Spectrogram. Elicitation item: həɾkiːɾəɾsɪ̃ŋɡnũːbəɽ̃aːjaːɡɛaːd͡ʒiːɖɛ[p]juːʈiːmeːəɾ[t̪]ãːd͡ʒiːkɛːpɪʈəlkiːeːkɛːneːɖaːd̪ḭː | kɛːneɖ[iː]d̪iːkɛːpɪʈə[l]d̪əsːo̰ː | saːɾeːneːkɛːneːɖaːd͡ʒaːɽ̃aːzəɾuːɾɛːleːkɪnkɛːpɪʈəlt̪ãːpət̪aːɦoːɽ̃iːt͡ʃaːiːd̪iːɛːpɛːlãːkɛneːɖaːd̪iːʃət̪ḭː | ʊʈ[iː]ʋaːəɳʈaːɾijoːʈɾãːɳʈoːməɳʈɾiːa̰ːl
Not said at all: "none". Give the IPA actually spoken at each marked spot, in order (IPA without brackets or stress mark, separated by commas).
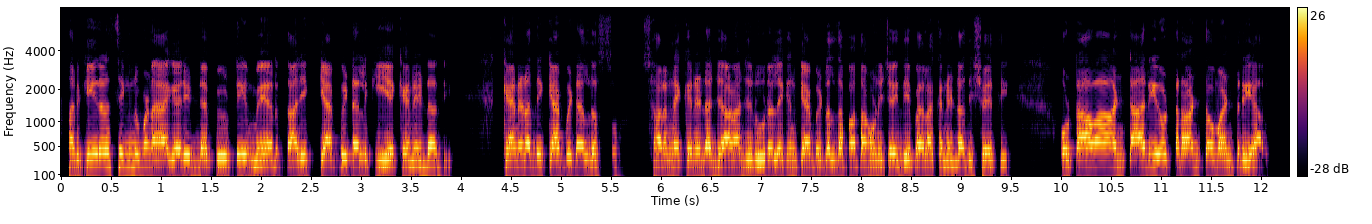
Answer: p, t̪, aː, l, aː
